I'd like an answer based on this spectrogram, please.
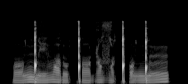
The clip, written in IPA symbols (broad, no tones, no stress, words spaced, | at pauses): ɔ ŋ͡ǃeβɒɾo ǃɒɡizˤɤǃʼɔ ŋ͡ǃɵ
